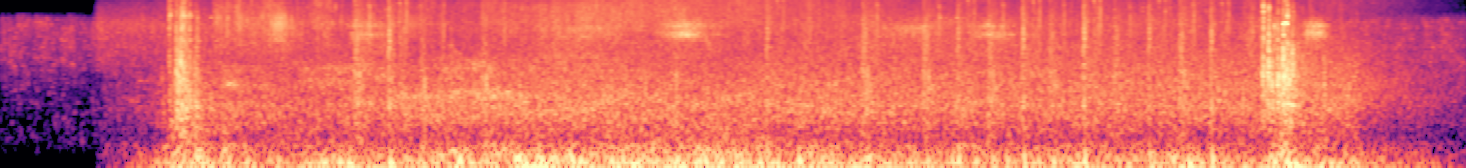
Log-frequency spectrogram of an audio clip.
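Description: Wind blows steadily with a low roar.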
